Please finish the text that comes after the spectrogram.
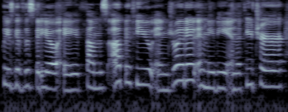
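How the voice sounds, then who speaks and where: A woman's voice: a little high, moderate pace. A young woman chatting casually through a makeup try-on, rambling with lots of fillers. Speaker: beauty vlogger.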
